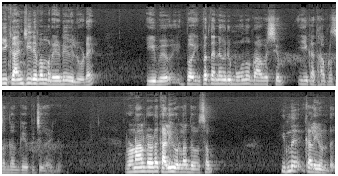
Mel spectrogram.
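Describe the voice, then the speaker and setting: A man speaks with a high pitch and a dark, mellow tone. His pitch varies in an ordinary way while his loudness swings widely. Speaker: former radio broadcaster. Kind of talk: interview answer.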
